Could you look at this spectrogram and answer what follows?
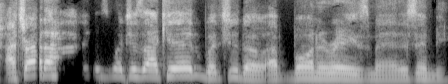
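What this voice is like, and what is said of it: New Orleans accent. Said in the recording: “that New Orleans accent ... one of the best accents in the country”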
